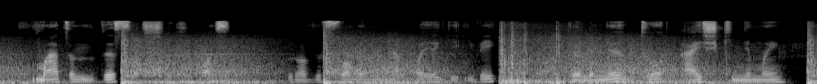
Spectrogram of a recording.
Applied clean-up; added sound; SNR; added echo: none; Gunshot, gunfire; 1 dB; none.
